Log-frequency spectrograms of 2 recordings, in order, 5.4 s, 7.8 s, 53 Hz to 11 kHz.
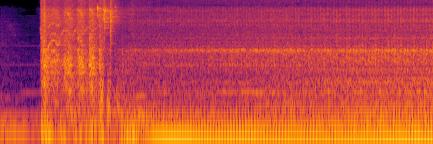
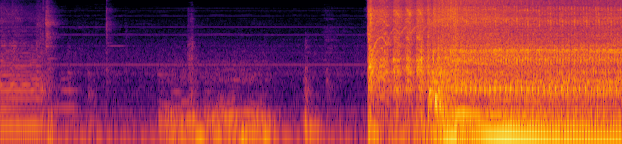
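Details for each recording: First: Nissan X-Trail 2.0 dCi diesel at start-up: cranks, catches, then a steady high squeal over idle; owner suspected the tensioner, idler or tired belt, water on the belt changed it, and replacing the accessory belt kit fixed it; accessory belt squeal. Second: Nissan X-Trail 2.0 dCi diesel after replacing accessory belt, tensioner and idler pulley to cure a startup squeal: cranks, catches quickly, smooth even idle with no belt squeal.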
